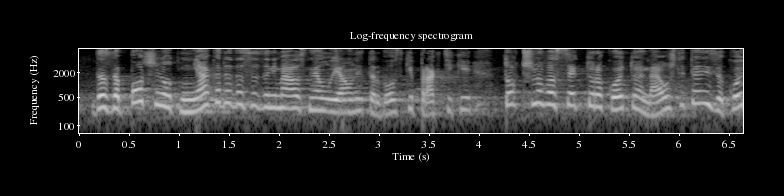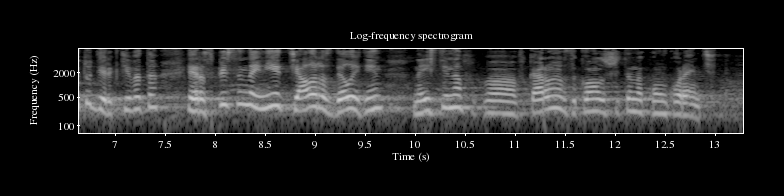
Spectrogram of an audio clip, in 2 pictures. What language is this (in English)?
Bulgarian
